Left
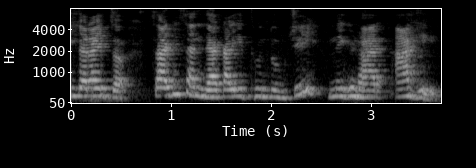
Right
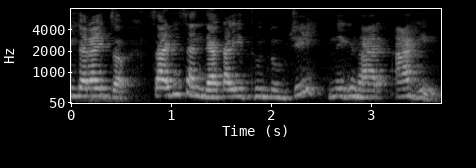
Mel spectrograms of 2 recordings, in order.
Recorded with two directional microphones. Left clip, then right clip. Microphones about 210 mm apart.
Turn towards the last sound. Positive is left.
turn(degrees=15)  # may be behind; listen again after turning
